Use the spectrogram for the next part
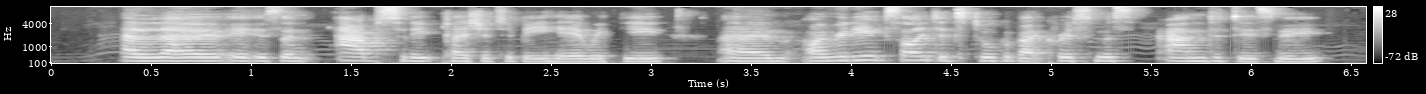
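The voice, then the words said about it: British accent. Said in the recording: “all the way from the U.K. ... Your accent helps too.”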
